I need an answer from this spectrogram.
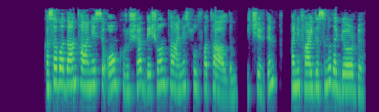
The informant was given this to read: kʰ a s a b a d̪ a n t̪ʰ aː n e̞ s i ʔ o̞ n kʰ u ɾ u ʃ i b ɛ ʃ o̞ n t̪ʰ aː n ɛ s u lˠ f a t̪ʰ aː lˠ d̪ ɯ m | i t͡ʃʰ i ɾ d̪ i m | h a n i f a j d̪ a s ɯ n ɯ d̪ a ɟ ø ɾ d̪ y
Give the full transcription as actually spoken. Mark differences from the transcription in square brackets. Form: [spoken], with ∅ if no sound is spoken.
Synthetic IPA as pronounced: kʰ a s a b a d̪ a n t̪ʰ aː n e̞ s i ʔ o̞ n kʰ u ɾ u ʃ [a] b ɛ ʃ o̞ n t̪ʰ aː n ɛ s u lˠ f a t̪ʰ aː lˠ d̪ ɯ m | i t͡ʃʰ i ɾ d̪ i m | h a n i f a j d̪ a s ɯ n ɯ d̪ a ɟ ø ɾ d̪ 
